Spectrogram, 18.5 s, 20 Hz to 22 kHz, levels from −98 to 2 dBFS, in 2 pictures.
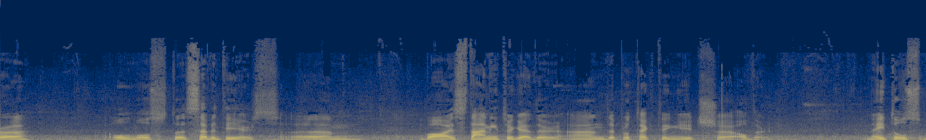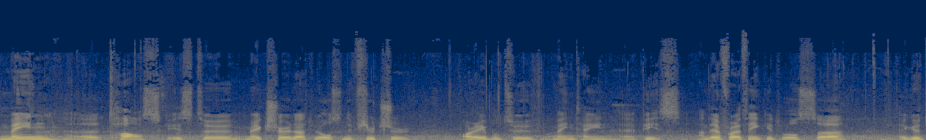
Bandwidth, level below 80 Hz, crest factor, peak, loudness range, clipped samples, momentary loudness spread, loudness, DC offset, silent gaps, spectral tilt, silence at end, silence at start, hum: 16 kHz; -52 dBFS; 20 dB; -8 dBFS; 4 LU; under 0.1%; 17 LU; -27 LUFS; under 0.1%; none; -6.5 dB/octave; 0 s; 0 s; none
